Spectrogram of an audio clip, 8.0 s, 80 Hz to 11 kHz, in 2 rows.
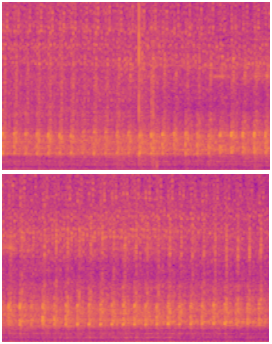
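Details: BMW Z4 2.5si engine at cold idle with a fast, even ticking (about three per second) over a steady idle, following engine speed; likely valvetrain noise, cause unconfirmed.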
